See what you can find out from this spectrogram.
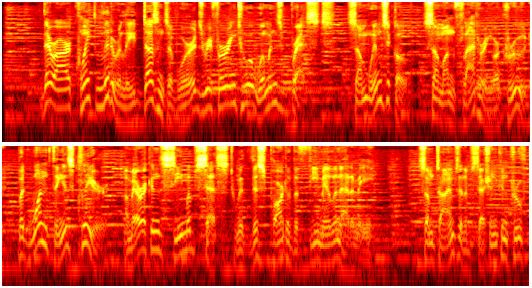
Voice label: PSA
